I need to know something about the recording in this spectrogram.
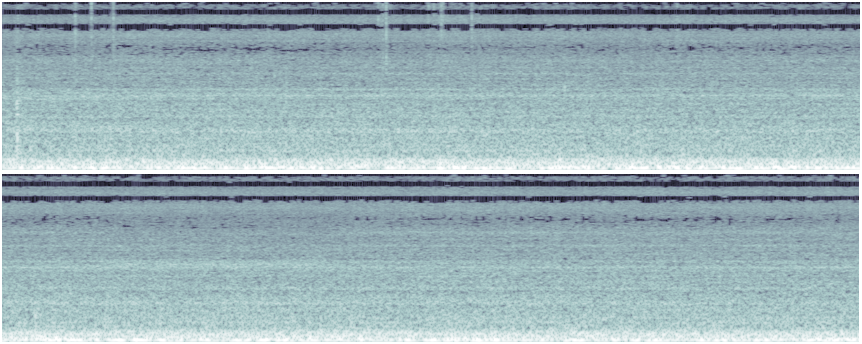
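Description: Tyres rumble steadily on the road.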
